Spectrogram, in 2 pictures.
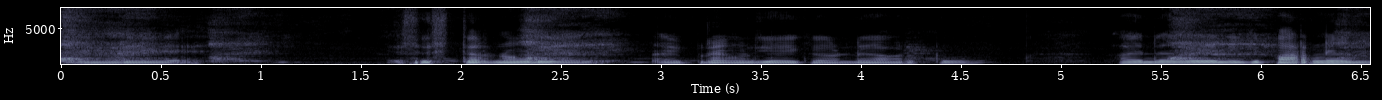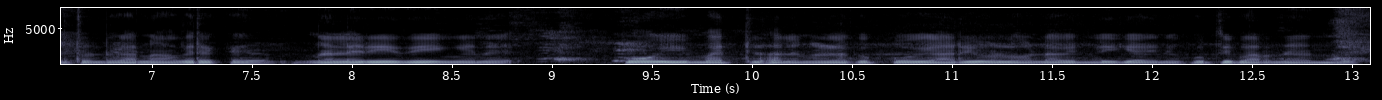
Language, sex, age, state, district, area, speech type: Malayalam, male, 18-30, Kerala, Kottayam, rural, spontaneous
